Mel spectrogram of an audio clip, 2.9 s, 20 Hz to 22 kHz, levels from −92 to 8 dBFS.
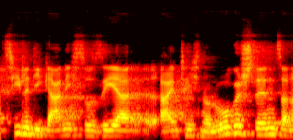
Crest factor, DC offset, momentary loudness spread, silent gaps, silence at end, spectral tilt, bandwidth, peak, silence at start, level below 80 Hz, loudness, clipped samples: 18 dB; under 0.1%; 6 LU; none; 0 s; -4 dB/octave; 9.4 kHz; -2 dBFS; 0 s; -70 dBFS; -19 LUFS; under 0.1%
